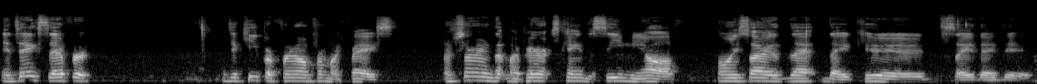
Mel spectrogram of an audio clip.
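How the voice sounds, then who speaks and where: This young man, in his twenties, streams Let's Plays from a small room at home, reading game text with joking, self-deprecating remarks. His voice is fairly high and sharp, and the audio quality is poor.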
